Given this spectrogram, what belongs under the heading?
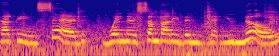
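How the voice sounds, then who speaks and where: Amid noticeable background noise and audible room echo, a high-pitched woman with an American accent talks at a fairly slow pace with ordinary pitch variation. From New York. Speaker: motivational speaker. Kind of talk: seminar talk. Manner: animated.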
